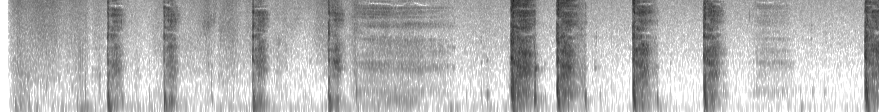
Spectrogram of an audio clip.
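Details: Girl coughing: about nine short, sharp dry coughs with brief pauses, from a child.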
